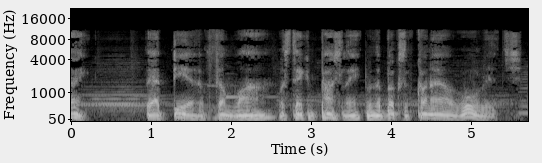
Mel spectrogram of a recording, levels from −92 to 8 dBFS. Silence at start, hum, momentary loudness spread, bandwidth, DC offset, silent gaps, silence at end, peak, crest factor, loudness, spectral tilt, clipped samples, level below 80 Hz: 0 s; none; 11 LU; 11.5 kHz; under 0.1%; none; 0 s; -10 dBFS; 14 dB; -25 LUFS; -6 dB/octave; under 0.1%; -36 dBFS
